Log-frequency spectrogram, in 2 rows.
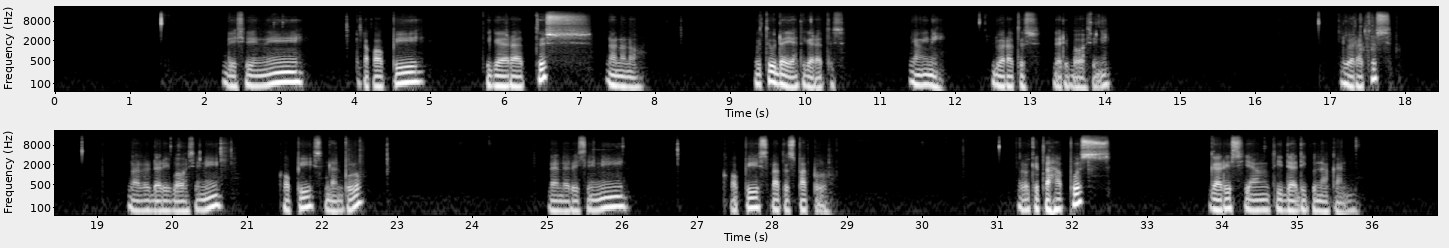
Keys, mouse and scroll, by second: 2.9 shift+click, 8.1 Escape, 13.8 click, 14.7 middle click, 14.7-15.6 scroll up 3, 15.0 middle click, 15.4 middle click, 17.1 KP_2, 17.3 KP_0, 17.7 KP_Enter, 18.7 middle click, 18.7 scroll up 1, 19.9 click, 22.0 KP_9, 22.3 KP_0, 22.8 KP_Enter, 23.8 shift+middle click, 24.4 scroll down 1, 25.9 shift+click, 27.8 KP_1, 28.7 KP_4, 29.1 KP_Enter, 30.0 shift+middle click, 32.1 e, 34.5-35.7 drag.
